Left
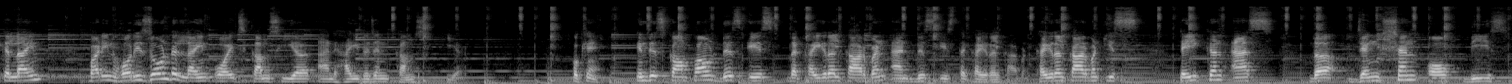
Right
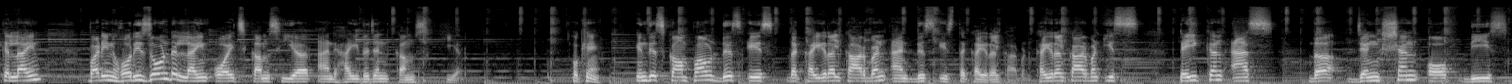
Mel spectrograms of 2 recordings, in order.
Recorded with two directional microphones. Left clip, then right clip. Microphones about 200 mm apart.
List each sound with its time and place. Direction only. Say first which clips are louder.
0.0 s speech: right 4 dB; 45° right (ahead or behind)
5.7 s speech: right 4 dB; 50° right (ahead or behind)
